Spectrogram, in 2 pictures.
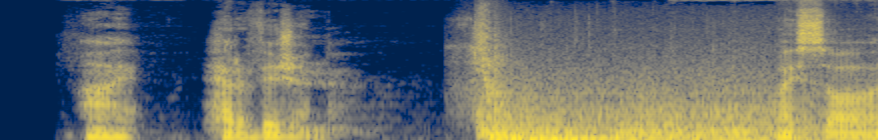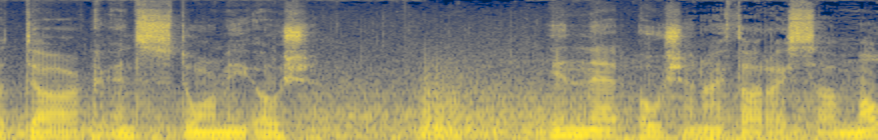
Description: A man speaking followed by water splashing and thunder roaring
